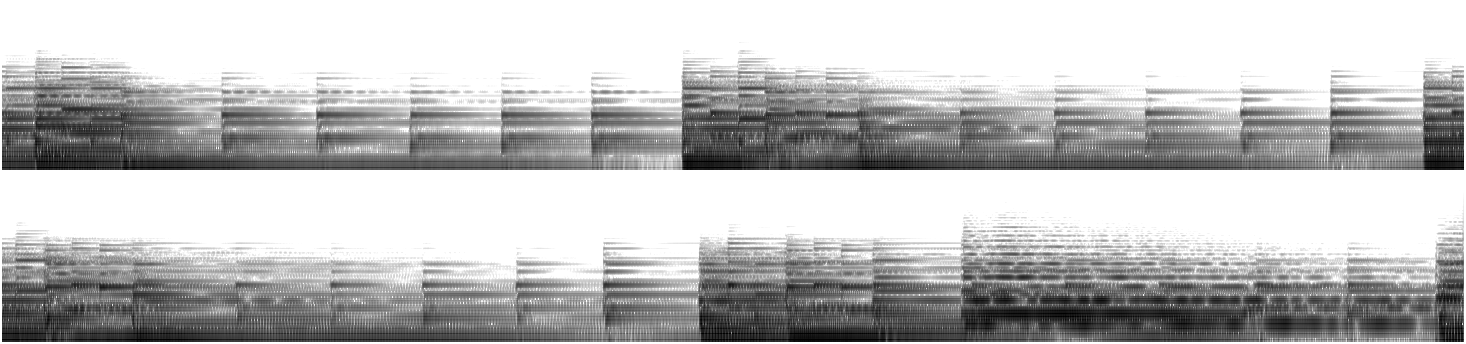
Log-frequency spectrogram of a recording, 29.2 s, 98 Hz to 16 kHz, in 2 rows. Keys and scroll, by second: 2.7 ctrl+alt+shift+e.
